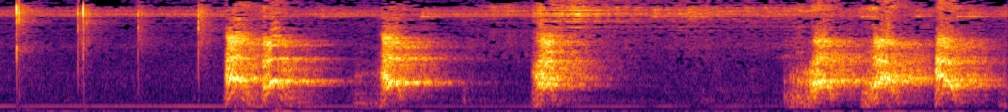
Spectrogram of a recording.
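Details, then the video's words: Frightened Labrador Retriever puppy reacting to a ladle with a series of short, rough barks, some doubled in quick pairs and separated by brief pauses, preceded by several light clicks and a steady low hum. "scared of ladle"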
